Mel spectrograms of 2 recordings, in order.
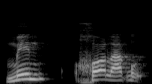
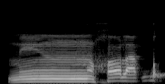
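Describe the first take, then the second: First: The n is said clearly without a hum. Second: The n is held with a nasal hum. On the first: The speaker calls it right. "Yang betul adalah harus dengan jelas tanpa mendengung" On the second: The speaker calls it wrong. "kita tidak boleh membaca dengan mendengung seperti min khalaq. Nah, ini berarti salah"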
